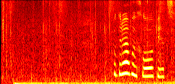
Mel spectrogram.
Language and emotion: Russian, sad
